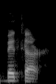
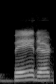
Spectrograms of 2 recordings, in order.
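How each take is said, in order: First: It is said with a British accent. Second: It is said with an American accent. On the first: "es una pronunciación británica y está bien" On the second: "en vez de decir better"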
